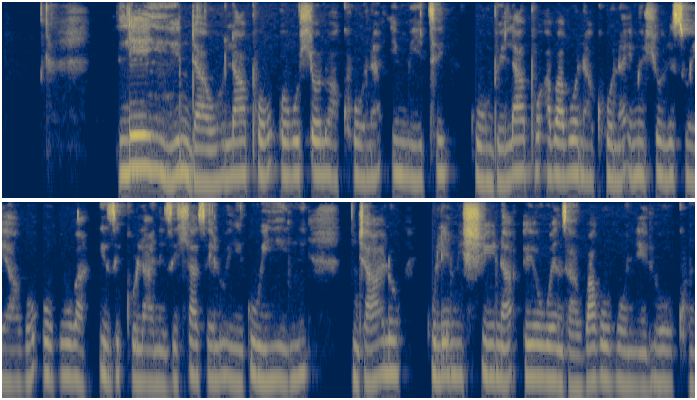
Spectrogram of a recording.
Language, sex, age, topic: North Ndebele, female, 18-24, health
